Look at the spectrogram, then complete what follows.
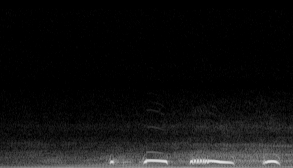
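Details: Spotted dove lure call meant to bring in wild doves: one cooing phrase, short note, two longer coos and a brief arched coo, heard over a steady low electrical hum.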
